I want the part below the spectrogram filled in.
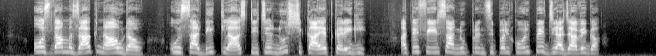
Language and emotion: Punjabi, fearful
